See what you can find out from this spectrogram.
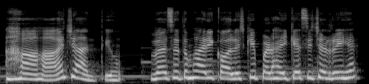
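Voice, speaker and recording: A woman's voice: high voice, moderate pace, soft background music, natural voice. A woman voicing a caring, hardworking young daughter-in-law in a village story, earnest and reassuring. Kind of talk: scripted story dialogue.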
